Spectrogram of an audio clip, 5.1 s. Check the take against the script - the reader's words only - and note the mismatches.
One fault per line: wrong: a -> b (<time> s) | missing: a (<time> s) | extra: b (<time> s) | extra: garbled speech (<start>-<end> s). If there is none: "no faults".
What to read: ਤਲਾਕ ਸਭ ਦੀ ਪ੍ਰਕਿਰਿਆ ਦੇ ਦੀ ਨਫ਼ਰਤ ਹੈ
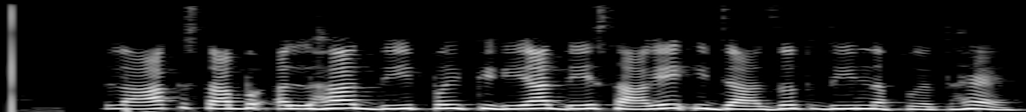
extra: ਅੱਲ੍ਹਾ (1.4 s)
extra: ਸਾਰੇ ਇਜਾਜ਼ਤ (3.0 s)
